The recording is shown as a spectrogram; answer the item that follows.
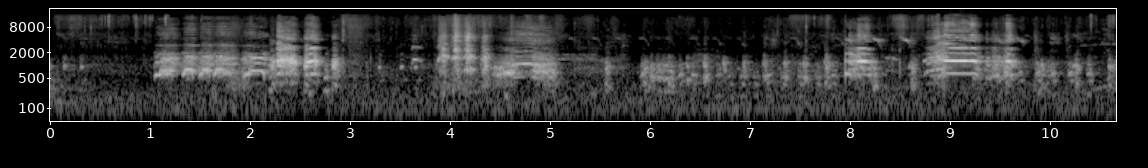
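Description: Chickens calling: three loud, drawn-out calls, with quieter quick clucking between the second and third.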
